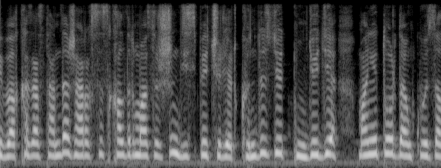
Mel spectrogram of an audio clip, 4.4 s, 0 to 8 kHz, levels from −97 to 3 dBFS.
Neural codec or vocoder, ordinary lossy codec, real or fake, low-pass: none; none; real; 7.2 kHz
